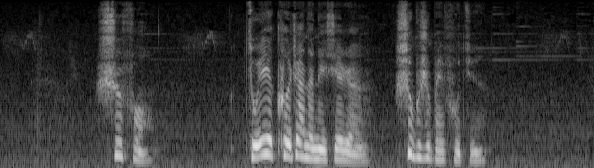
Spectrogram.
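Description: A young woman speaks calmly and questioningly, close by.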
